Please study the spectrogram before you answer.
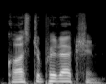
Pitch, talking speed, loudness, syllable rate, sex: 115 Hz, 170 wpm, -15 LUFS, 5.4 syllables/s, male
